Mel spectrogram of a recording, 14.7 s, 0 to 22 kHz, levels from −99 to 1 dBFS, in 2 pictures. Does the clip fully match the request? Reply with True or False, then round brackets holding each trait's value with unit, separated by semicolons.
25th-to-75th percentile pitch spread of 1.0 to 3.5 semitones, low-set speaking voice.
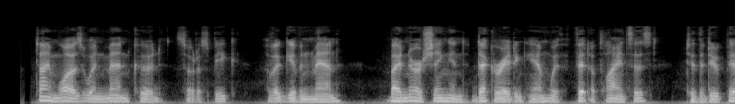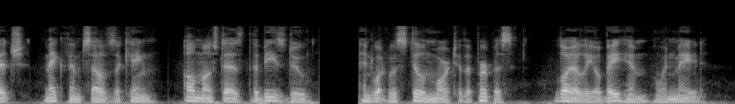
True (2.6 semitones; 105 Hz)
